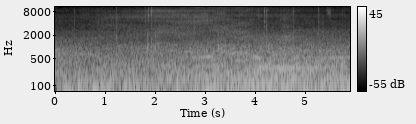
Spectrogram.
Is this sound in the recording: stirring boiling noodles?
no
